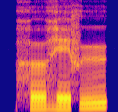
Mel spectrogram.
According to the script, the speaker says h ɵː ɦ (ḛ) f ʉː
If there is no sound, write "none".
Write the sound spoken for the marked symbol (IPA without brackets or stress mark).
e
